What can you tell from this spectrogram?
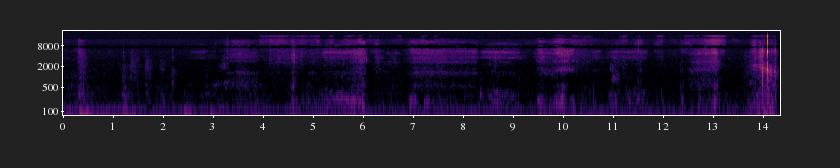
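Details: Pit bull resting on a chill afternoon, snoring in soft, breathy, rasping bursts that recur every second or two, with irregular spacing over a steady low rumble and a louder snort near the end.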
